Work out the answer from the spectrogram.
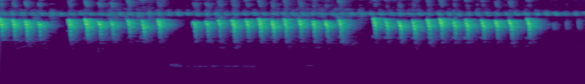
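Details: Olive-backed tailorbird singing in the fast, tightly packed 'nembak rapat' style: three bursts of rapid, sharp, high chipping notes, roughly four per second, each burst running about one and a half seconds with brief pauses between.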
